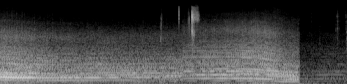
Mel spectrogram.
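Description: V8 Supercar race cars from a racing game, circuit race at Ipswich, Queensland: a loud, steady, high-revving engine drone with shifting pitch, a brief tick near the middle, and an abrupt cutoff to near silence.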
